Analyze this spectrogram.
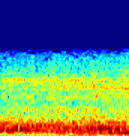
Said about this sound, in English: Bus just pulled in. Yeah, it's one of the regular stops here.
